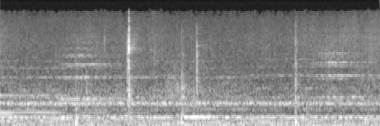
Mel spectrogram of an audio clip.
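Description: Slow footsteps tread on a wooden floor.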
